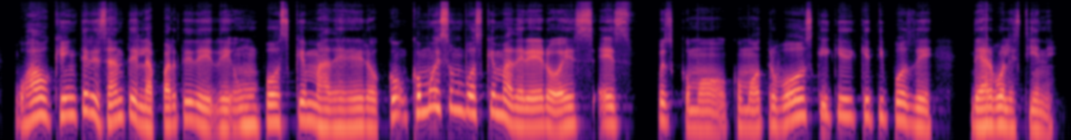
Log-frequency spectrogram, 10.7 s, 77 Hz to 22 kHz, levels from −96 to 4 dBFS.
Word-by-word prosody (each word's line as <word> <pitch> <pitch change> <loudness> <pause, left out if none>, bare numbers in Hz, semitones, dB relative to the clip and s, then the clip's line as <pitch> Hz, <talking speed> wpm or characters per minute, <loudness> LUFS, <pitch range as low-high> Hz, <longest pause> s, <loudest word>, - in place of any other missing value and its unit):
Wao, 200 +4 +3
qué 210 - 0
interesante 200 -4 +1
la 140 -3 +2
parte 155 +7 0
de 145 -5 +1
de 135 0 -2
un 145 +1 -2
bosque 165 +2 +1
maderero. 135 -3 -1
¿Co 195 +8 -1
cómo 245 +7 +3
es 285 0 +2
un 265 -3 -2
bosque 235 +1 +1
maderero? 140 - +3
¿Es 150 +2 0
es 150 0 -2 0.2
pues, 175 -2 -3
como 125 -5 -3
como 130 -2 -3
otro 145 +2 -3
bosque? 195 +7 +1
¿Qué 205 -2 -3
qué 200 -1 -4
tipos 185 -5 -2
de 135 -1 -1 0.3
de 140 +1 +2
árboles 140 -2 +3
tiene? 125 -5 -6
155 Hz, 170 wpm, -24 LUFS, 140-200 Hz, 0.3 s, Wao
